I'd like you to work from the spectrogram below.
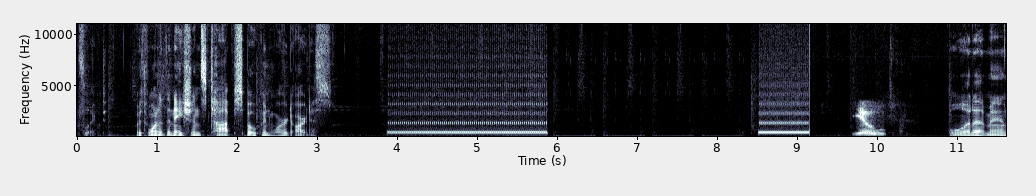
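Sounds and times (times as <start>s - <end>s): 
speech: 0.0s - 3.2s, 10.9s - 11.6s
long steady electronic telephone line tone: 3.9s - 5.9s, 8.5s - 9.2s.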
